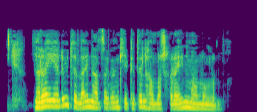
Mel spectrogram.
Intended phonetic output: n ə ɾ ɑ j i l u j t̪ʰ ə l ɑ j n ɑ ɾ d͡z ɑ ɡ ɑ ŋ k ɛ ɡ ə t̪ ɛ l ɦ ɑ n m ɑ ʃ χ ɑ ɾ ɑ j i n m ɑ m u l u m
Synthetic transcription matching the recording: n ə ɾ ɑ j ɛ l u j t̪ʰ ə l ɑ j n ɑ ɾ d͡z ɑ ɡ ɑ ŋ kʰ ɛ ɡ ə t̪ ɛ l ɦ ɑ m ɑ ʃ χ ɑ ɾ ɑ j i n m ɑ m u l u m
